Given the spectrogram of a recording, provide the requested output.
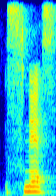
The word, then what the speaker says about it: SNES: talk show i watched 67 percent of people call it snes the talk show did say that snes the way i say it is more popular as a pronunciation in europe so yeah all i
